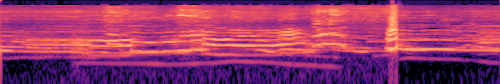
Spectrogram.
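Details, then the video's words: Dog howling while the owner remarks it really wants to go for a walk; long wavering tones rise and fall, with a second lower, steadier voice underneath and a sharp click near the end. "PERROS QUE LADRAN SONIDO DE PERROS - SOUND OF DOGS - SON DE CHIENS"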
